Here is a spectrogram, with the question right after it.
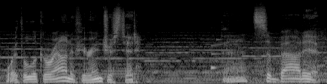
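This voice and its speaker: A man's voice: medium pitch, a little fast, gravelly, over music, lightly acted. A man playing an easygoing hunter and town guide in a video game, speaking in a casual, helpful, matter-of-fact way. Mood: casual, apologetic. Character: easygoing young male small-time hunter acting as town guide. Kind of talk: video game character acting.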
